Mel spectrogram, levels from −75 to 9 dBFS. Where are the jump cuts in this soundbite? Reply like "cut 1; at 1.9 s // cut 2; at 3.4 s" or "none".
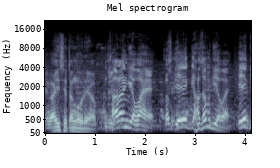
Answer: cut 1; at 1.2 s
